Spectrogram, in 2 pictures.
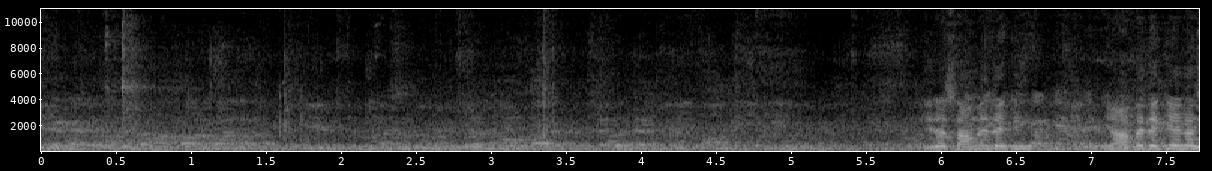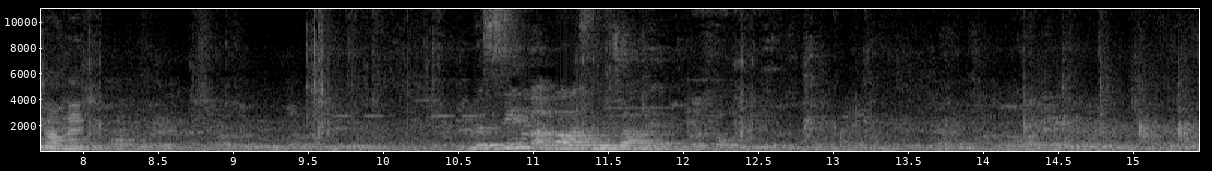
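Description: A man talks briefly in an echoing hall.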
